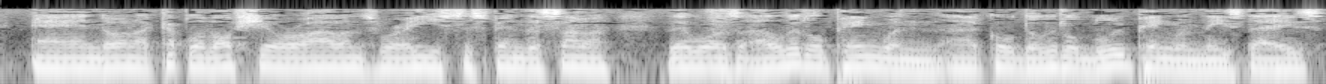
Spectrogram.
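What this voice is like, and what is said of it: Australian accent. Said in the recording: “as you can probably tell from my accent, I'm not from Kansas City originally. ... down in Australia, I grew up in Adelaide”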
